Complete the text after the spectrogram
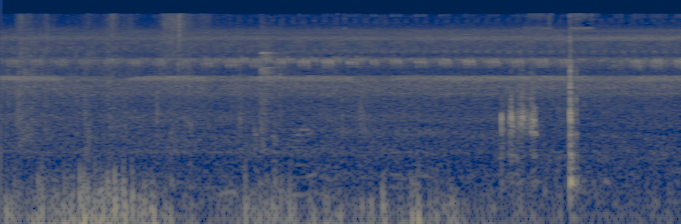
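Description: Wind rumbles outdoors, then eases.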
